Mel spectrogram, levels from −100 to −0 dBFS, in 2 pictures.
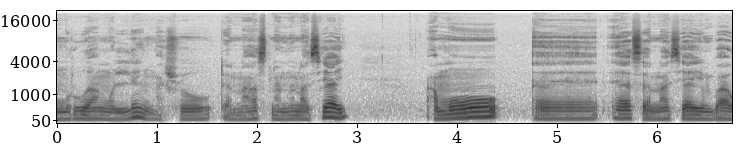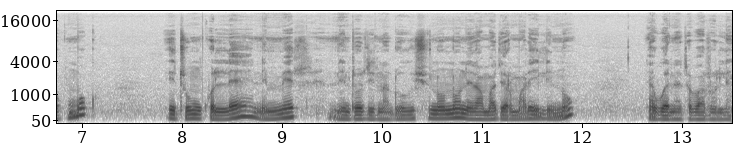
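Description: Nothing goes wrong anywhere in this bit of speech, so there's no technical fault to point to at any moment.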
